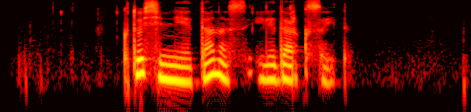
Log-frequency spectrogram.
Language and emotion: Russian, neutral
